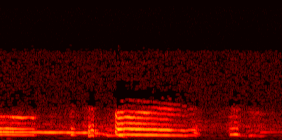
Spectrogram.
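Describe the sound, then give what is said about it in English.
A coyote's howl rises and wavers in long sustained tones, broken by a couple of sliding yips, with no talking over it. “No, I think it's that howling coyote that's bothering you.”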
